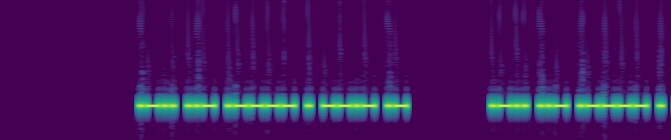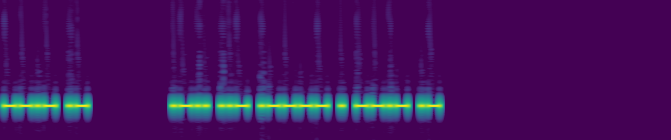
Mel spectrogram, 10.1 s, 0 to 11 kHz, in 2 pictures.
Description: Morse code, heard as a keyed tone, about 40 wpm, 700 Hz. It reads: LU1EQA LU1EQA LU1EQA
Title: DXCC-100 Call Signs - 6 Characters - Repeated 3x - 40wpm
